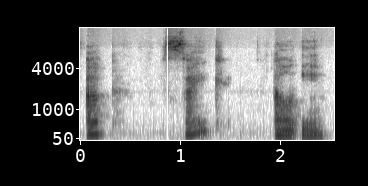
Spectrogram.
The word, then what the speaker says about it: Upsychelly: It sounds like upcycling without the NG. And so you see it's Upsychelly.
